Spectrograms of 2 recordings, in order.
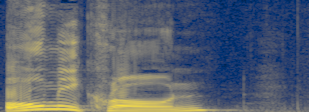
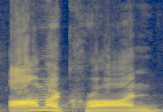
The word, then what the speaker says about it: Omicron: Omicron pronounced in English Omicron, but in Greek it's pronounced Omicron, okay?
